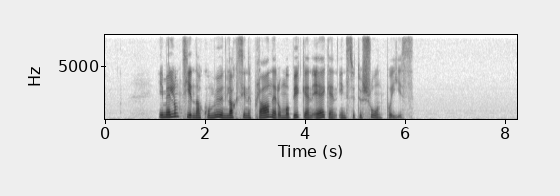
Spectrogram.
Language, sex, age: Norwegian, female, 30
